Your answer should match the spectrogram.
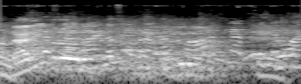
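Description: Several people talking at once: overlapping voices of a crowded group.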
